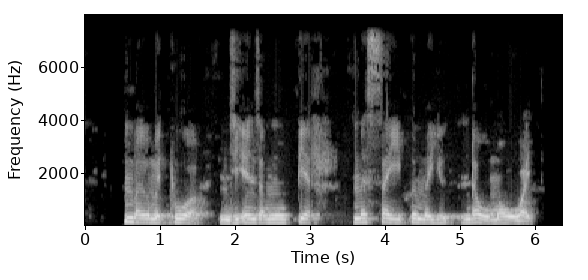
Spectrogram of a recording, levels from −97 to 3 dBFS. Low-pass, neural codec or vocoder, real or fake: 7.2 kHz; none; real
